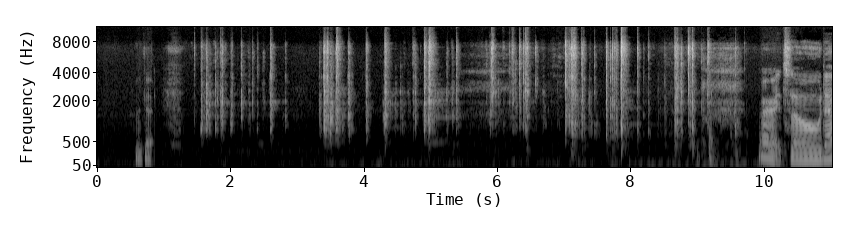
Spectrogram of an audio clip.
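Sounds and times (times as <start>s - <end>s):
plastic toy clicking: 1.4s - 9.7s.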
